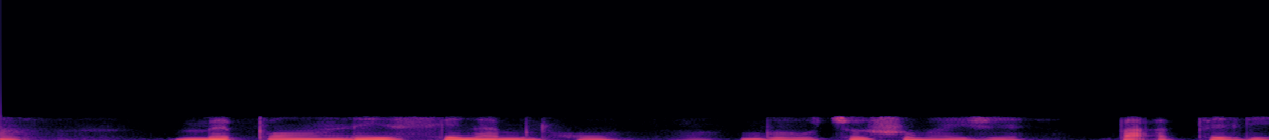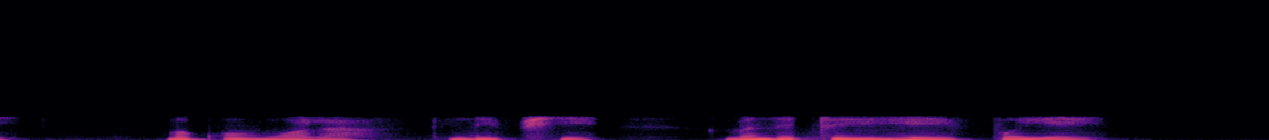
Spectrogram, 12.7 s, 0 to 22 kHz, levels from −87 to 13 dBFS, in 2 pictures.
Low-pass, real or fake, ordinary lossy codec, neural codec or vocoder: 3.6 kHz; fake; Opus, 32 kbps; codec, 16 kHz, about 1 kbps, DyCAST, with the encoder's durations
